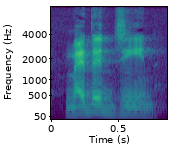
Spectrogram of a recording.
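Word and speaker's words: Medellín: उसकी एक सिटी है मेदजीन। स्पेलिंग में उसमें डबल एल आते हैं। मेदलीन होता है। लेकिन कोलंबियन स्पैनिश में ल बोलते हैं।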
